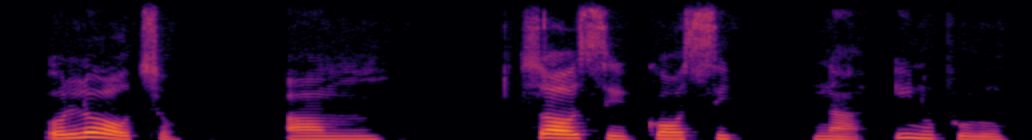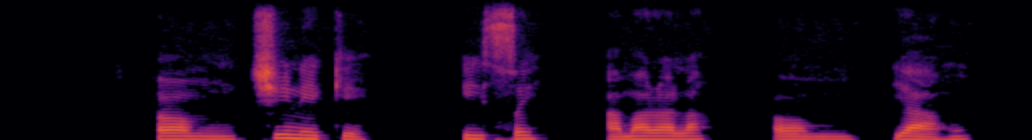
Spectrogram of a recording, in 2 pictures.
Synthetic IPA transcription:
o˨lo˦ɔ˨tʊ˨ | ɔ˨m̩˨ | sɔ˦o˦si˨ɡɔ˦si˦ | na˨ | i˦nu˦pʰu˨ɾu˨ | ɔ˨m̩˨t͡ʃi˦ne˦ke˨ | ɪ˦sɪ˦ | a˨ma˦ɾa˦la˦ | ɔ˨m̩˦ | ja˦˨ɦʊ˦

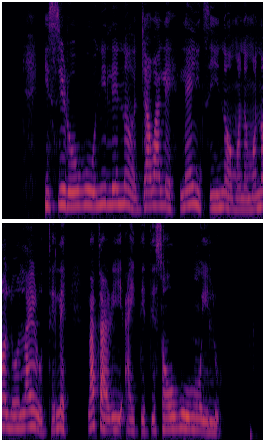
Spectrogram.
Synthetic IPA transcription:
i˧˨si˧ɾo˨o˧wo˦˧nĩ˦le˦nãː˦˨d͡ʒa˦wa˦lɛ˦˨lɛ˦j̃ĩ˦˨ti˨˦i˧nãː˦˨mɔ̃˨nã˨mɔ̃˨˦nãː˦˨lɔ˨˧la˦i˦˨ɾo˨tɛ˨˦lɛ˦˨ | la˦ta˦˨ɾi˧a˨i˨te˨te˨sã˧o˧wo˦o˧hũ˧e˨lo˨

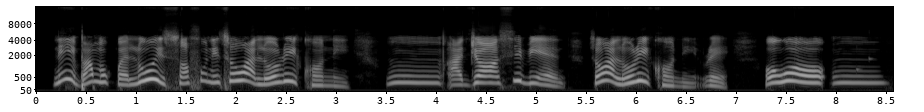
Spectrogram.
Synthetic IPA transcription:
nĩ˨˦i˦˨ba˨˦mõ˧k͡pɛ˨lu˨˦i˦˨sã˧fũ˦nĩ˧˦to˦wa˦˨lo˨˦ɾi˦˨kʰã˨nĩ˨˦ | a˨d͡ʒɔ˧si˦bi˦ɛ˨n | to˨˦wa˦˨lo˨˦ɾi˦˨kʰã˨nĩ˨ɾɛ˨ | o˧wõ˦˧˦

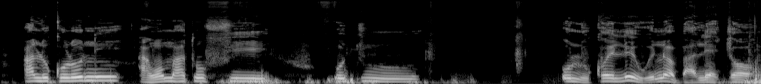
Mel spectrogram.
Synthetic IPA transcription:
a˧lu˧ko˧ɾo˦nĩ˦a˦˨w̃ɔ̃˧˦mãː˧˦to˦fi˦ | o˧tu˦ | o˧lu˨kɔ̃˨˦i˧le˦i˦˨we˨˦nã˦˨ba˨˦lɛ˦˨d͡ʒɔ˦

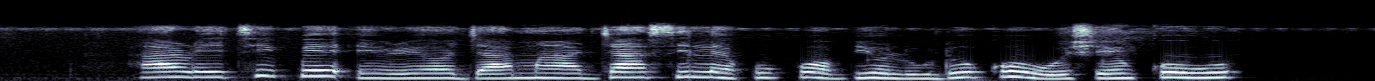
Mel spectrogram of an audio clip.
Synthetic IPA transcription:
a˧ɾe˧tʰi˦k͡pe˦e˦˨ɾe˨ɔ˧d͡ʒa˨˦mãː˧d͡ʒa˦si˦lɛ˦˨ku˦k͡pɔ˦˨bi˨˦o˦˨lu˨˦do˦ko˦˨wo˨˦ʃe˧ŋ̩˦ko˦wo˦

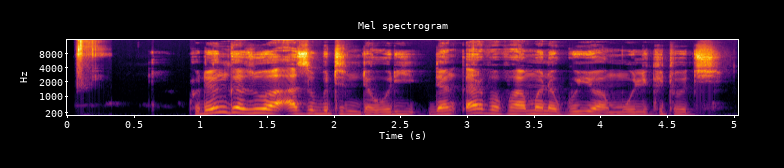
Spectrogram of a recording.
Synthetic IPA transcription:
kʷʊ˨dʊ˦ŋɡa˨zʊ˦waː˨ʔa˦s̬ɪ˨bɪ˦tɪ˨nda˨wʊ˦ɽiː˦dɔ˦ŋkʼɐ˦rɸɐ˨ɸaː˦mɐ˦na˨ɡʷʊ˦jwaː˨mʊ˦lɪ˦kʲɪ˦toː˦t͡ʃi̥ː˦

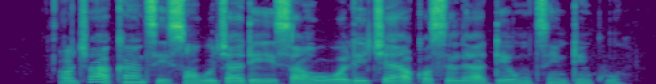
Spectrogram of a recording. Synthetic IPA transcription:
ɔ˧d͡ʒɔ˦a˦˨kã˦n̩˨˦ti˨i˨sã˧wo˦d͡ʒa˦˨de˧i˨sa˨˦w̃ɔ̃˦wɔ˧le˦d͡ʒɛ˦a˦˨kɔ˧si˦lɛ˦a˨de˨˦ũ˦˨tĩ˨˦n̩˦dĩ˦ku˦˨

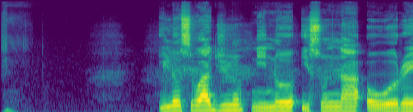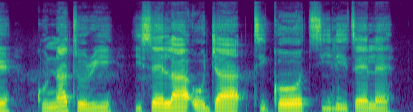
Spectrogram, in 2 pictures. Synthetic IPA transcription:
i˨lo˦si˦wa˦d͡ʒu˦nĩ˨no˦i˨sũ˨˦nã˦o˨wo˧˦ɾe˦ | kũ˨nã˦to˨ɾi˦ | i˦˨sɛ˦la˦o˨d͡ʒa˦tʰi˨ko˦ti˨le˨tɛ˦lɛ˧

